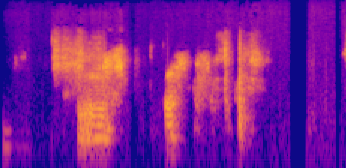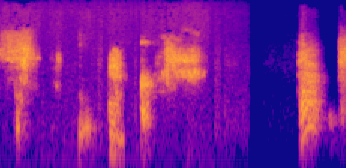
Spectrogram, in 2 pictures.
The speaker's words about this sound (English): Bless you, ….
